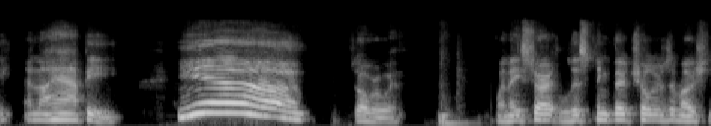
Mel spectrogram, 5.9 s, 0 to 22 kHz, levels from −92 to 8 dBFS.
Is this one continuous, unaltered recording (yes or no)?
no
